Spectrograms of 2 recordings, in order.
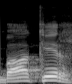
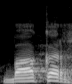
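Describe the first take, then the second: First: बाकिर ending in 'kir'; correct pronunciation. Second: बाकर ending in 'kar'; mispronounced last vowel. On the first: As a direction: say बाकिर as 'baa-kir'. (बाकिर के 'क' के नीचे ज़ेर बोलें) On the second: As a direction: say बाकर as 'baa-kar'. (बाकर के 'क' पर ज़बर बोलें) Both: Shown as a demonstration. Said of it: "इसको सही पढ़ेंगे".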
